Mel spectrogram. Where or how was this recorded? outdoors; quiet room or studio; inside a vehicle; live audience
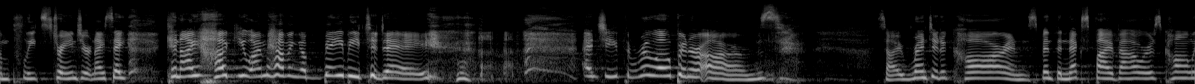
live audience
